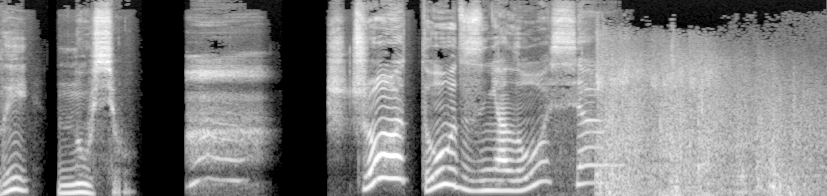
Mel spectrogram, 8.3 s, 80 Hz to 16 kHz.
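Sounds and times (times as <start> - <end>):
speech: 0.0 - 2.0, 3.6 - 7.1
deep rolling rumble of thunder: 6.0 - 8.2.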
